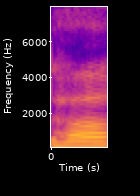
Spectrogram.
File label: "dha", marathi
